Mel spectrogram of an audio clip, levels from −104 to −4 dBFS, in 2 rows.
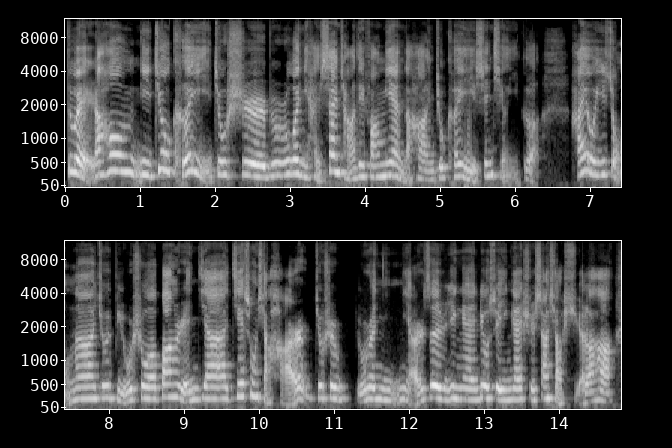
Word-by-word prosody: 对， 315 -4 +5
然 250 +2 +3
后 335 +2 +3
你 270 -3 0
就 340 +8 0
可 290 -3 +2
以 315 -4 -1
就 265 -1 -2
是， 240 -3 +4
比 215 - -7
如 245 - -1
如 255 +2 0
果 285 0 +5
你 245 -5 -1
很 220 +3 -7
擅 330 -2 +2
长 190 -12 -4
这 225 +2 0
方 225 -1 -3
面 235 -3 0
的 - - -6
哈， 180 -2 -5
你 170 - -10
就 200 +3 -2
可 230 +3 -6
以 210 -7 -1
申 245 0 -5
请 260 0 -9
一 - - -18
个。 - - -9 0.4
还 275 +3 -2
有 305 -4 +1
一 260 +1 -3
种 260 - -5
呢， 225 +1 +1
就 240 +1 -2
是 240 - -1
比 230 -4 -7
如 - - -1
说 220 +1 +1
帮 255 +3 +1
人 205 0 0
家 225 0 +1
接 245 +4 -1
送 265 0 -1
小 255 - -4
孩 - - -9
儿。 - - +1
就 240 0 -1
是 230 -2 +1
比 220 - -8 0.2
如 170 +4 -4
说 220 +1 +2
你 220 -2 -2 0.2
你 215 -1 -5
儿 - - -1
子 220 -1 +5
应 225 0 -1
该 205 -1 -1
6 235 +1 +2
岁 220 -3 +3
应 200 0 -1
该 210 0 0
是 215 -1 -5
上 225 +3 -1
小 230 - -3
学 - - -10
了 180 +2 -1
哈。 185 -3 -1
230 Hz, 275 characters per minute, -24 LUFS, 215-260 Hz, 0.4 s, 对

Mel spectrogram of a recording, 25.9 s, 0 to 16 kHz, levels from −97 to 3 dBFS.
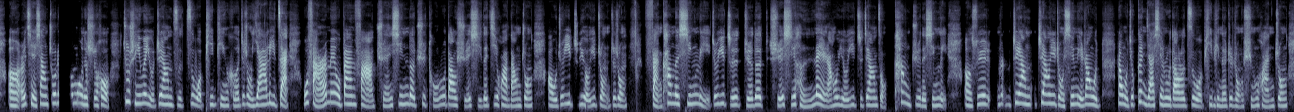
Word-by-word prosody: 呃， 225 -1 +5
而 230 +3 +2
且 260 -3 +2
像 275 +4 +3
周 300 +4 +1
六 305 - -6 0.3
周 300 - -7
末 300 -3 0
的 250 - +1
时 235 -1 -1
候， 225 -2 +2 0.3
就 360 -1 +1
是 330 -3 0
因 285 0 -1
为 300 0 +2
有 230 -6 -3
这 255 +9 -3
样 265 -2 +2
子 225 -2 -3
自 290 - 0
我 220 -7 0
批 260 - -3
评 240 -3 -6
和 215 0 -4
这 275 - -6
种 240 -6 -3
压 255 0 +4
力 280 -2 -3
在， - - +7 0.3
我 315 +3 +2
反 - - +4
而 200 +10 +4
没 330 0 -3
有 300 -5 +2
办 275 +1 +3
法 220 -8 +4
全 210 +2 -5
心 275 +3 +3
地 265 -4 +2
去 260 +4 -5
投 210 -3 -10
入 260 +4 -5
到 250 -2 +3
学 210 -2 -4
习 210 -2 +2
的 220 +2 -2
计 255 +3 -2
划 240 -3 +1
当 210 +1 -3
中。 225 +1 -3 0.3
啊， 225 - +1
我 210 0 -1
就 260 +5 -6
一 295 +2 -1
直 255 +1 -6
有 245 -7 0
一 240 +5 -6
种 215 -5 -4
这 235 - -4
种 215 -4 -2 0.4
反 - - +1
抗 310 -1 +2
的 280 -2 +2
心 285 +2 +5
理， 235 -7 -6
就 260 - -4
一 290 +1 -1
直 245 -2 -1
觉 220 -1 -1
得 255 +1 +2
学 230 0 0
习 255 +1 +5
很 210 -6 -6
累， 260 -2 +4
然 195 0 0
后 250 - -2
有 220 -5 -4
一 250 +4 -8
直 230 0 -5
这 250 - 0
样 235 0 +1
一 - - -8
种 - - -6
抗 325 -5 0
拒 245 +1 -5
的 210 -3 -2
心 230 +2 +1
理。 210 - -6 0.3
呃， 230 -3 0
所 265 +6 -3
以 280 -1 0 0.5
这 320 +3 0
样 280 -4 +2
这 325 - +2
样 295 -1 +2
一 290 - -2
种 245 -5 -2
心 270 +6 +3
理， 260 - -1
让 260 +4 +3
我 240 -3 +1 0.4
让 290 -2 +5
我 240 - -1
就 255 - -1
更 345 +2 -2
加 235 -2 +3
陷 245 +2 +2
入 240 -1 0
到 220 -1 +4
了 220 - 0
自 220 +3 0
我 210 -4 0
批 245 - -6
评 230 -1 -6
的 210 0 -4
这 235 +2 -3
种 195 -3 -7
循 215 +2 -3
环 190 -1 -4
中。 215 +1 -3
245 Hz, 280 characters per minute, -22 LUFS, 220-275 Hz, 0.5 s, 在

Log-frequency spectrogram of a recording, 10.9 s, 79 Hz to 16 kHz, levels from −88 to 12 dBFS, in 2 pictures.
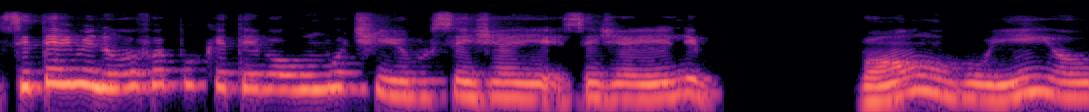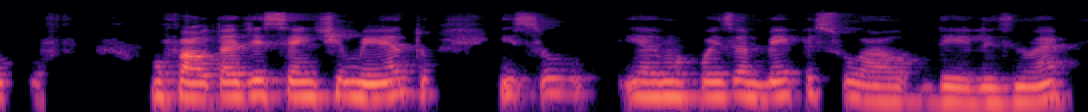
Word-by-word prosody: se 265 - +4
terminou, 280 -4 +7
foi 290 +2 -3
porque 285 -3 -4
teve 245 -2 -2
algum 230 0 +1
motivo, 215 -10 -1
seja 165 -2 -1
e, 155 -4 0
seja 150 +2 -3
ele, 160 +5 +1 0.7
bom 140 +9 +2
ou 195 -5 -1
ruim, 155 +7 +2
ou 160 -1 -2
por 155 - -18 0.5
por 165 0 -3
falta 160 0 +2
de 175 +2 +1
sentimento, 170 +1 0 0.3
isso 190 -1 -8 0.2
é 165 0 -1
uma 165 0 0
coisa 165 +1 -2
bem 165 +3 -2
pessoal 140 -8 -6
deles, 125 -1 -3
não 130 0 0
é. 155 +3 -1
165 Hz, 160 wpm, -21 LUFS, 155-195 Hz, 0.7 s, terminou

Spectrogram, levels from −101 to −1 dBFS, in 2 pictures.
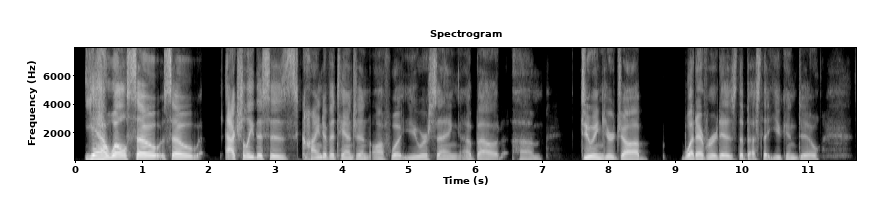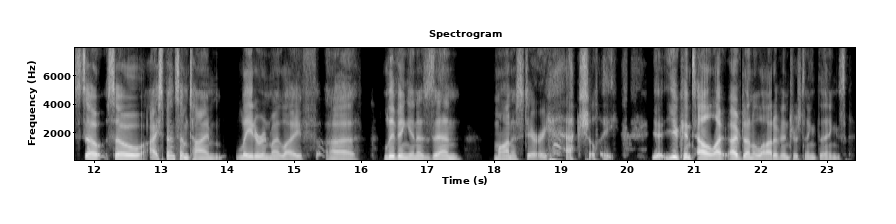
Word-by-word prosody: Yeah, 210 +1 +7
well, 150 +1 +8
so 145 -1 +6
so, 130 -1 +3 0.4
actually, 175 -4 +2
this 145 -2 -2
is 125 -7 -3
kind 155 0 -4
of 160 - -1
a 125 - +1
tangent 115 -2 -6
off 115 -3 -9
what 110 -1 -2
you 125 -1 -7
were 120 -1 -4
saying 105 -2 -8
about, 105 0 -7 0.3
um, 110 -2 -13 0.6
doing 125 -4 +3
your 110 0 -2
job, 105 +1 -1 0.5
whatever 115 0 0
it 105 - -7
is, 105 -5 -1
the - - -2
best - - -9
that - - -4
you 110 -1 -9
can 105 -2 -8
do. 105 +2 -7 0.5
So 135 - +2
so 115 -1 +4
I 130 0 -1
spent 195 +9 -3
some 125 - 0
time 115 - -5 0.2
later 120 +1 +1
in 110 -2 -5
my 105 0 -4
life, 100 0 -6 0.2
uh, 105 -1 -4 0.4
living 125 0 +4
in 110 -2 -2
a 95 -2 -3
Zen 105 +1 -2 0.5
monastery, 100 -1 -5 0.3
actually. - - -7 0.5
Y 405 +6 -1
you 315 -1 +4
can 150 -5 +2
tell. 115 -5 +4
I 110 +2 +3
I've 125 -1 +4
done 125 -3 +1
a 120 - -4
lot 105 -1 -1
of 105 0 -4
interesting 100 0 -8
things. - - -10
115 Hz, 150 wpm, -21 LUFS, 105-130 Hz, 0.6 s, well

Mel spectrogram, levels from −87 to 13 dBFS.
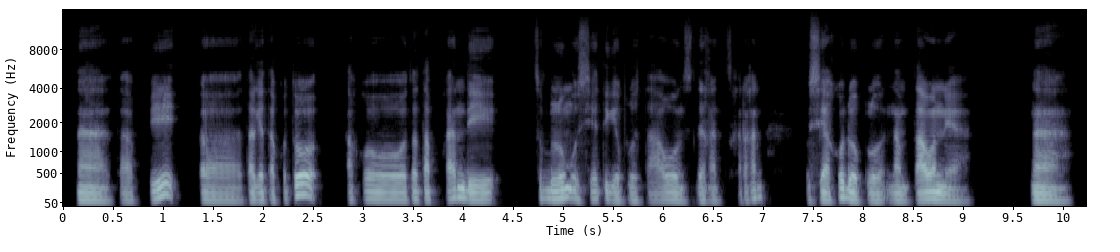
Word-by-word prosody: Nah, 85 -3 +1
tapi, 100 - 0
eee, 85 - -4
target 90 0 0
aku, - - -11
tuh, 155 +1 +7 0.3
aku 95 -2 0
tetapkan 100 +4 0
di 95 -3 +2 0.4
sebelum 110 +2 +2
usia 100 0 -4
30 90 -4 -4
tahun, 85 +1 -3
sedangkan 80 0 -6
sekarang, 90 +1 -12
kan, - - -7 0.4
usiaku 95 +6 +1
26 90 -2 0
tahun, 95 +2 +6
ya. 80 -3 -1 0.7
Nah, 85 -3 +2
90 Hz, 125 wpm, -25 LUFS, 85-100 Hz, 0.7 s, tuh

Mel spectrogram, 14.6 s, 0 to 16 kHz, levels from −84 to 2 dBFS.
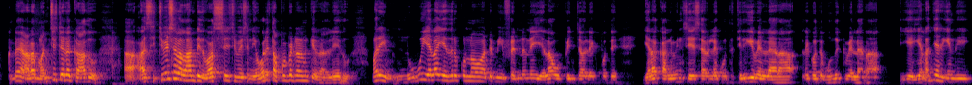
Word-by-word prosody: అంటే - - -3
ఆడ - - +6
మంచిచెడ 240 -8 +2 0.2
కాదు. 350 - +2 0.5
ఆహ్, - - +2
ఆ - - +7
సిట్యుయేషన్ 280 -3 +3
అలాంటిది 210 -1 +5
వర్స్ట్ 185 +1 +4
సిట్యుయేషన్. 175 -8 -1
ఎవరి 140 - +2
తప్పుపెట్టడానికి 210 -1 0
ర - - -3 0.2
లేదు. 390 0 0 0.4
మరి 440 - +4 0.4
నువ్వు 340 -6 -6
ఎలా 235 +1 +3
ఎదుర్కన్నావు? 200 -2 -1
అంటే 375 - -5
మీ 335 - -1
ఫ్రెండ్‌ని 155 +2 -3
ఎలా 150 - +1
ఒప్పించావు? 140 -1 -5
లేకపోతే 390 -1 -7 0.5
ఎలా 145 - +4
కన్విన్స్ 145 +2 -3
చేశారు? 135 -1 0
లేకపోతే 135 -1 -7
తిరిగి 335 +2 +3
వెళ్లారా? 125 -2 +1 0.3
లేకపోతే 145 0 -3
ముందుకు 150 +3 -6
వెళ్లారా? 125 - -2 0.5
ఎ - - +2 0.2
ఎలా - - -1
జరిగింది? 295 +1 0
185 Hz, 150 wpm, -24 LUFS, -, 0.5 s, ఆ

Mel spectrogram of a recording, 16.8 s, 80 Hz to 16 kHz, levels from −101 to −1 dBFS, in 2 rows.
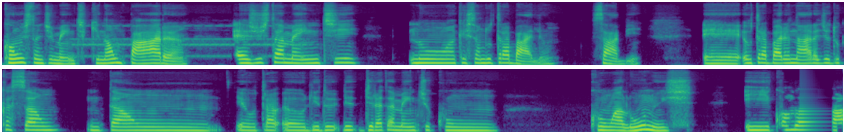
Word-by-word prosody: constantemente, 210 -6 +1
que 210 - -3
não 215 +3 +3
para, 185 -4 +4 0.5
é 215 0 +5
justamente 225 0 0 0.5
no 220 0 +2
a 215 - 0
questão 220 0 -2
do 220 - +1
trabalho, 90 - -1 0.4
sabe. - - -3 0.6
Eh, 185 -1 0
eu 210 - +2
trabalho 210 -2 +2
na 205 -2 +2
área 205 - +1
de 215 - -2
educação, 215 0 -1 0.3
então, 200 -1 0 1.0
eu 190 -1 -2
tra 200 +1 -1
eu 195 0 0
lido 205 +2 -1
di 215 0 -1
diretamente 200 +1 -1
com 190 -2 -1 0.9
com 205 -1 +1
alunos 185 0 +3 0.5
e 210 0 +2
quando 225 +2 0
a 225 0 -3
210 Hz, 115 wpm, -22 LUFS, 195-220 Hz, 1.0 s, é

